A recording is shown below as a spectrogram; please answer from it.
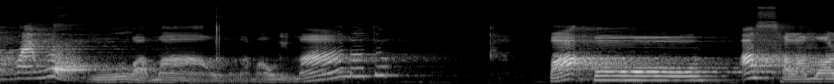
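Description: A Nias hill myna talks in voice-like phrases with sliding pitch, then holds steady nasal tones after a brief pause. People's speech may be mixed in.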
